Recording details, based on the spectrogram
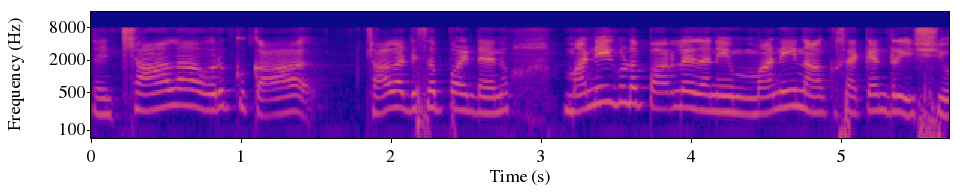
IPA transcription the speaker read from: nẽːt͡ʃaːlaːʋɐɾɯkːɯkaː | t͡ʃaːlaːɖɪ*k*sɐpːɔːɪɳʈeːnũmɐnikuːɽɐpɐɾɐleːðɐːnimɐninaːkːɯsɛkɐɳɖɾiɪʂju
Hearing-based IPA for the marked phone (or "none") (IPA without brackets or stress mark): none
